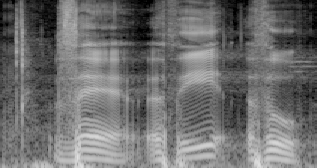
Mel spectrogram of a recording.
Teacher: مراعاة مخرج الذال طرف اللسان، طرف اللسان مع أطراف الثنايا العليا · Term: حرف الذال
